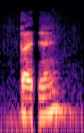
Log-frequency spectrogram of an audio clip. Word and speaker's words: têm: têm... – has the circumflex accent over the E and is pronounced differently.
